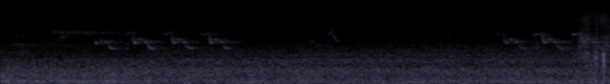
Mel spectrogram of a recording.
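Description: A small songbird singing two short phrases of four or five quick down-slurred notes, one about a second in and another about five seconds in, over a steady low background rush.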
